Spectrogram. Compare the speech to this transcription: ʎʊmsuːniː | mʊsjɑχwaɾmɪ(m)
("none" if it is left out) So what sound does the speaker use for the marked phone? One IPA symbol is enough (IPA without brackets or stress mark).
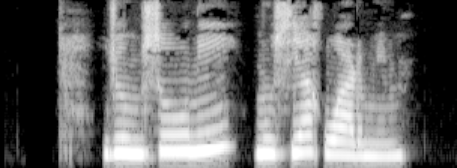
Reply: m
